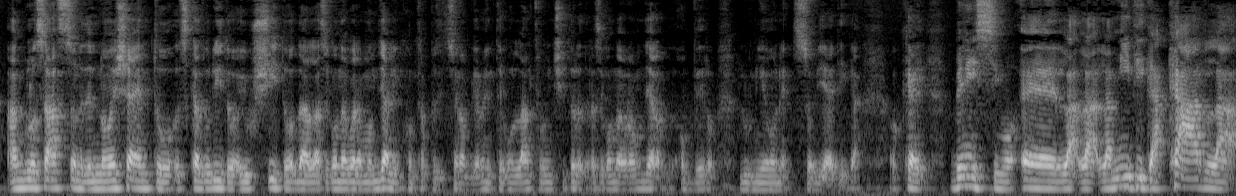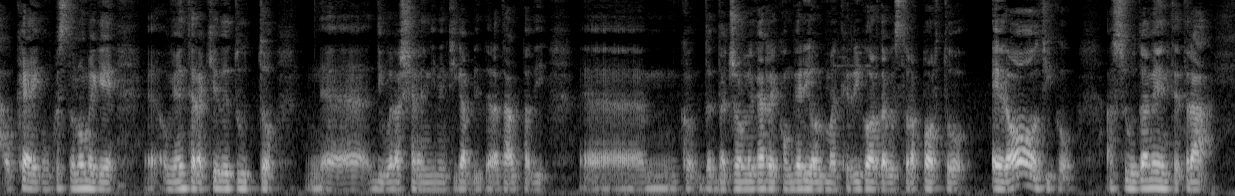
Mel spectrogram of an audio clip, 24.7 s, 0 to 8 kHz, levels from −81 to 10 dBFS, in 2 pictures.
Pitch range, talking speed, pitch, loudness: 110-120 Hz, 155 wpm, 115 Hz, -21 LUFS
